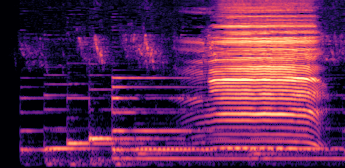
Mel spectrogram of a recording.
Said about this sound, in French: Vous entendez C'est le bruit d'une innocente vache.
